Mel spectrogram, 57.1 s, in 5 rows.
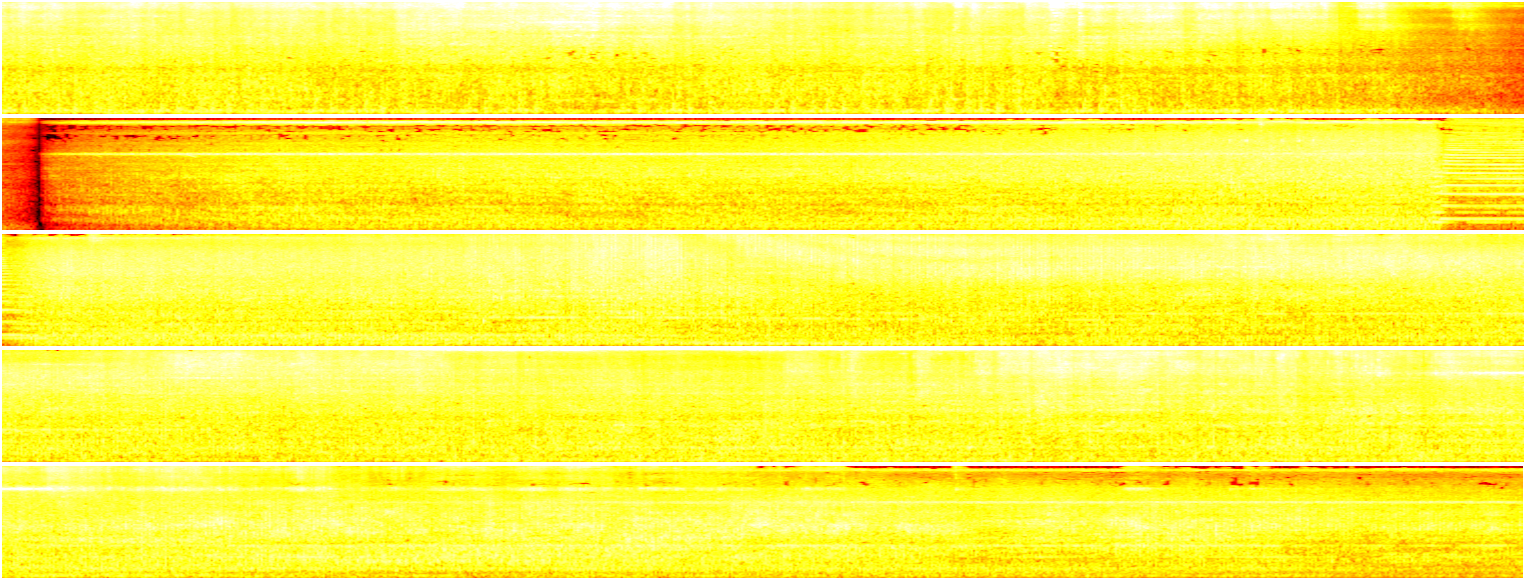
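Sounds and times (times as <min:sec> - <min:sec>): train wheels clattering on rails: 0:00.0 - 0:10.6, 0:23.0 - 0:56.6
train horn note: 0:22.0 - 0:23.6
locomotive engine running: 0:22.9 - 0:57.0.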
